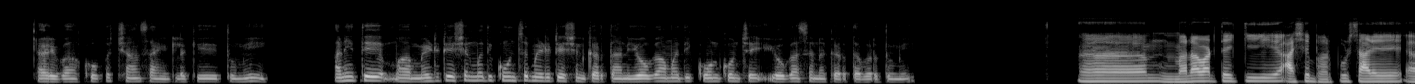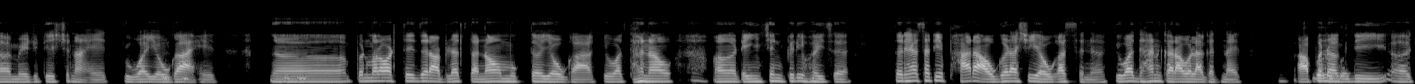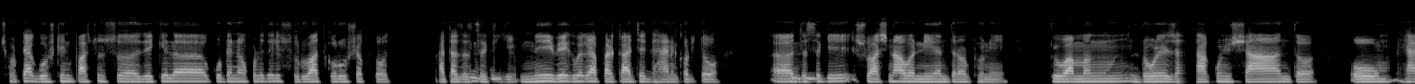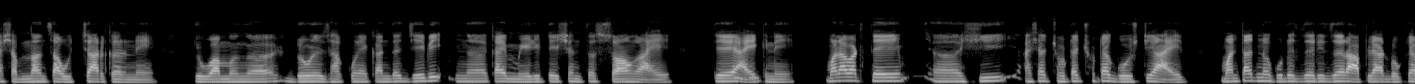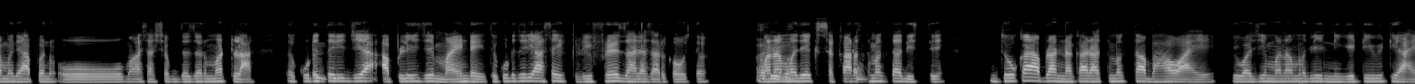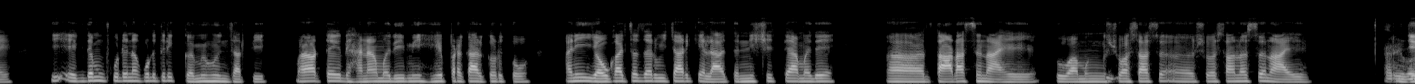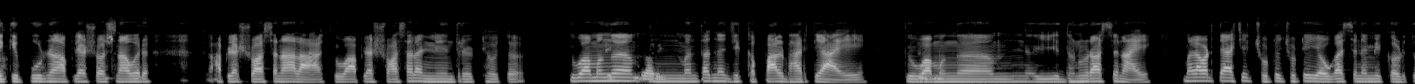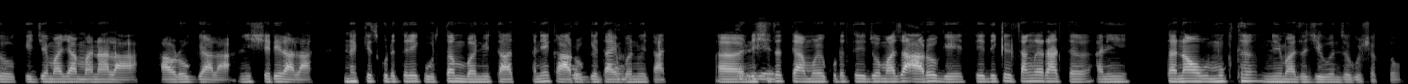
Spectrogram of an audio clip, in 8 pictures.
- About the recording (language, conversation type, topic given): Marathi, podcast, तणाव आल्यावर तुम्ही सर्वात आधी काय करता?
- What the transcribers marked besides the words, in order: tapping; "कोण-कोणते" said as "कोणचे"; drawn out: "अ"; laughing while speaking: "तणाव"; other background noise; in English: "साँग"; in English: "माइंड"; in English: "रिफ्रेश"; "श्वासासन" said as "श्वसनसण"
